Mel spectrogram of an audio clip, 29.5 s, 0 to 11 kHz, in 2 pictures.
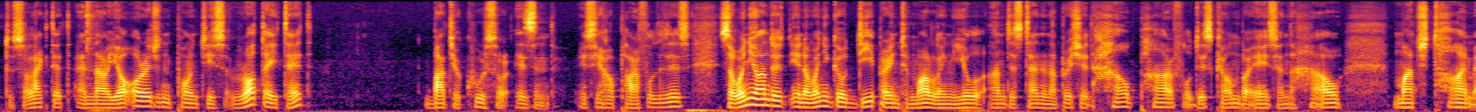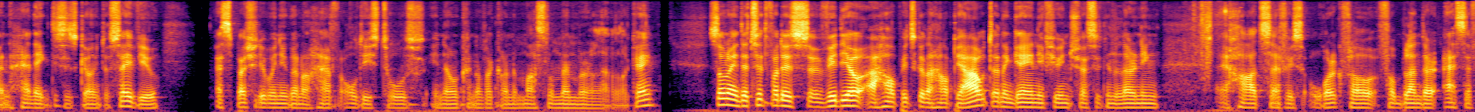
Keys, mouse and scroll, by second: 0.0 alt+click, 10.4-11.0 middle drag, 12.7 shift+middle click, 13.1-13.6 shift+middle drag, 14.0 shift+middle drag, 14.3-14.6 shift+middle drag, 16.3-17.0 shift+middle drag, 17.2-17.6 shift+middle drag, 17.9 shift+middle drag, 18.4 shift+middle click, 24.3-24.9 middle drag, 25.2 shift+middle drag, 25.6-26.1 shift+middle drag, 26.5 shift+middle click, 27.0-29.5 typing, 27.5 click, 28.1 ctrl+b, 28.9 click, 29.0 ctrl+z.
